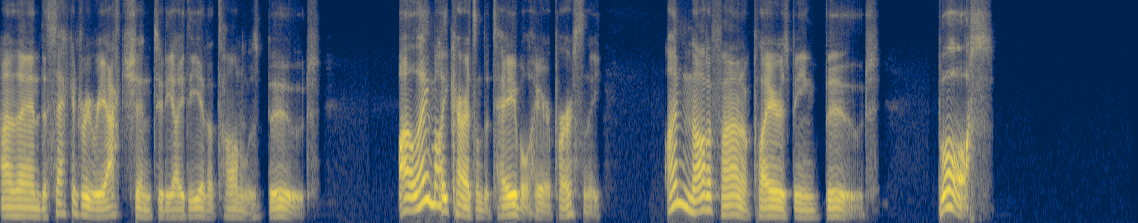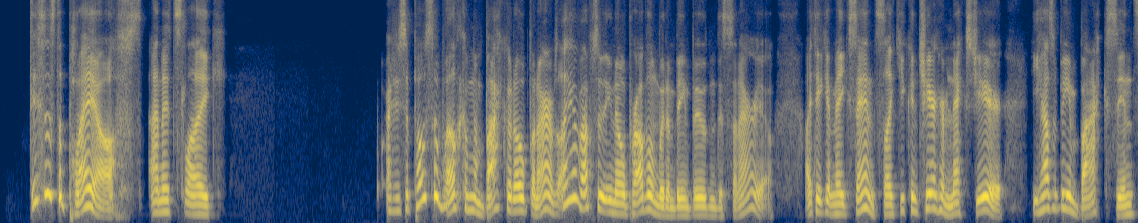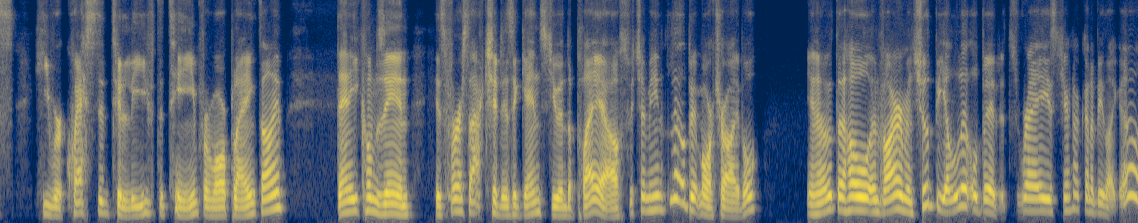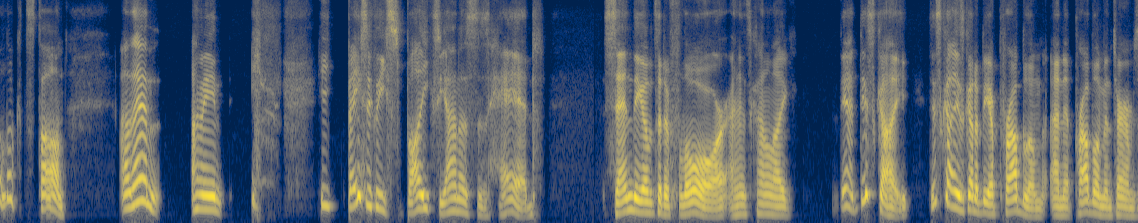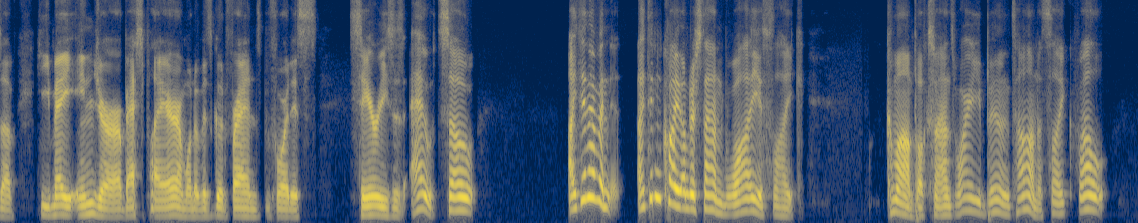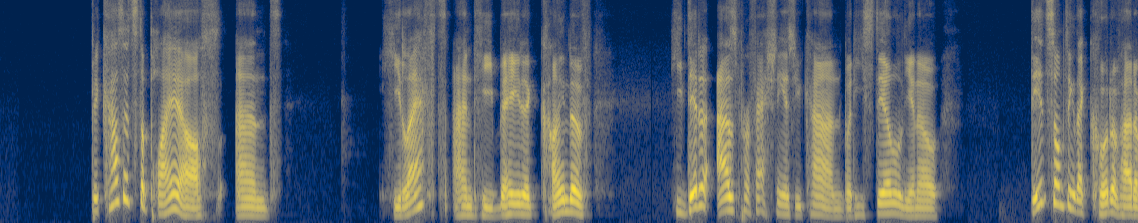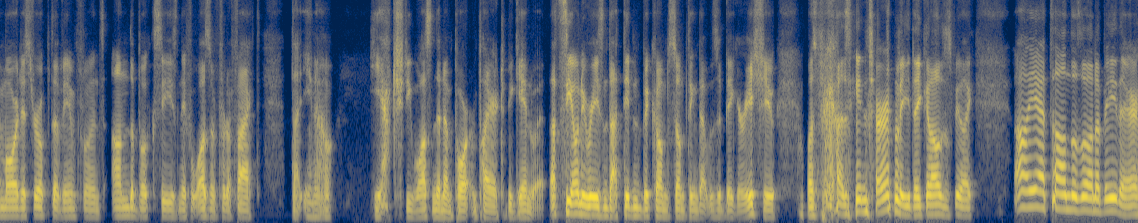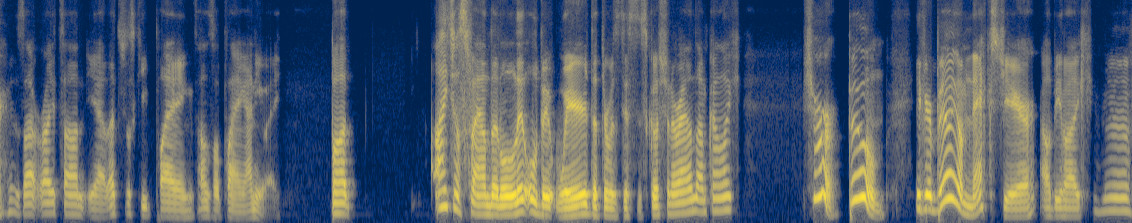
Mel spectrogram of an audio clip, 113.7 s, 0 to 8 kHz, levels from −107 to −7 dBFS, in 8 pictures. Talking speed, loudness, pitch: 180 wpm, -21 LUFS, 140 Hz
